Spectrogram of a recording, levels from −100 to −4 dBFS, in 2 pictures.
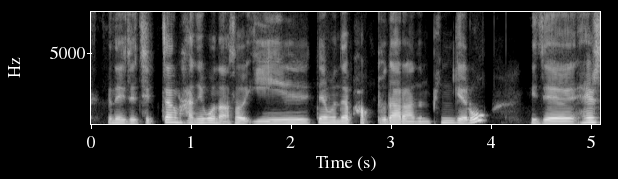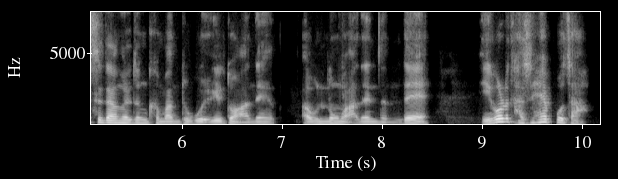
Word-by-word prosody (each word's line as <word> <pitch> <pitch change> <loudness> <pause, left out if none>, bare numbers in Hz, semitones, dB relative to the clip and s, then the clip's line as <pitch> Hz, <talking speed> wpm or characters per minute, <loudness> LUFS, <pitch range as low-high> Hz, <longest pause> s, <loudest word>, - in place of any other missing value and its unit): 근데 135 0 -1
이제 125 0 -2
직장 170 +7 +1
다니고 145 0 0
나서 120 0 +1
"일 120 +3 -1
때문에 130 -1 +1
바쁘다."라는 115 -3 -1
핑계로 150 - +1 0.4
이제 115 -2 +4
헬스장을 155 -4 +2
좀 125 -1 -4
그만두고 110 -3 -3
일도 100 +1 -1
안 90 +2 -6
해 100 0 -4 0.3
아 - - -2
운동도 110 +2 -3
안 100 - -6
했는데 100 +2 -1 0.5
"이거를 205 - +5
다시 155 - -5
해 190 +4 +2
보자." 160 -7 -3
120 Hz, 320 characters per minute, -24 LUFS, 110-140 Hz, 0.5 s, 이거를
